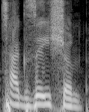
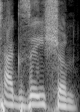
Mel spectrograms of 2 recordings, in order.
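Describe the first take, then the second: First: The middle consonant is a 'z' sound. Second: The same.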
